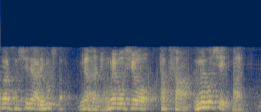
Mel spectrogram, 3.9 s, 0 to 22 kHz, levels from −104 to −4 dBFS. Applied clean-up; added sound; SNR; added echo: neural separator model SepFormer DNS4.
